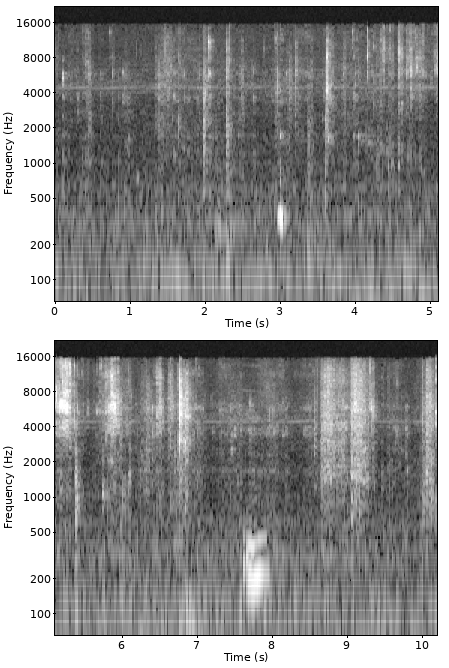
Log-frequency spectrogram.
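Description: Mouth sounds of chewing salad, with scattered small clicks of chopsticks on food and containers and a brief closed-mouth "mm" hum about three-quarters of the way through.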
